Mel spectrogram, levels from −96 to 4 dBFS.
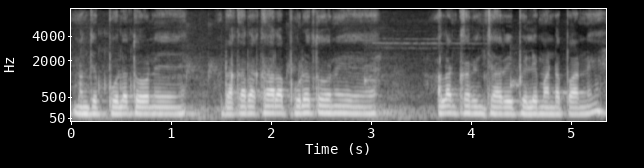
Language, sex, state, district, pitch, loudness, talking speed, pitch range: Telugu, male, Telangana, Nalgonda, 135 Hz, -13 LUFS, 100 wpm, 130-140 Hz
